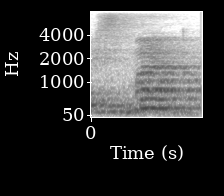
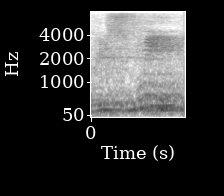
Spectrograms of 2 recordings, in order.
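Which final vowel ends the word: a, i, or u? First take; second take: a; i. First: The word ends in an a vowel. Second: The word ends in an i vowel. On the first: The speaker calls it wrong. "tidak boleh bisma" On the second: The speaker calls it right. "Maka harus dibaca bismil, bismi"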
